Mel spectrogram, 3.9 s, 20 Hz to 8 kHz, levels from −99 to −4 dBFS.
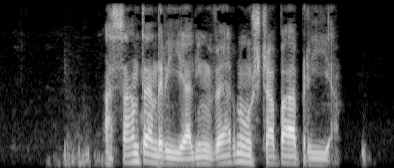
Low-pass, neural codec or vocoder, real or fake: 7.2 kHz; none; real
